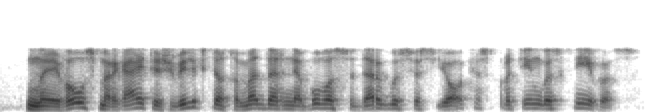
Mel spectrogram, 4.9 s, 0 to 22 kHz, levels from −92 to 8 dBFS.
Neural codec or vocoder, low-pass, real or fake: codec, 16 kHz, 2 kbps, FunCodec, trained on LibriTTS, 25 frames a second; 3.6 kHz; fake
